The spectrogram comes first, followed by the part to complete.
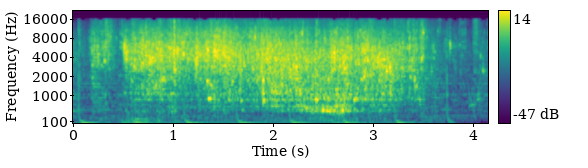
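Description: Mop water poured from a bucket into a stainless steel sink, a splashing rush that builds to its loudest past the middle and tapers off near the end.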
